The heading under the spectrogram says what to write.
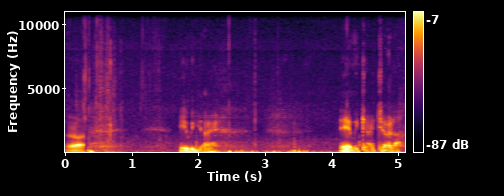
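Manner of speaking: whispered, soothing the horse under the breath; barely voiced, calm murmur to the animal; soft whisper to horse. Real, not acted. Owner whispering to his horse Joda while bandaging, hushed.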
